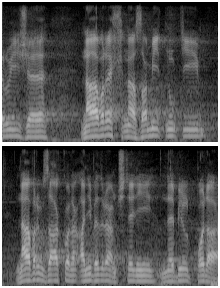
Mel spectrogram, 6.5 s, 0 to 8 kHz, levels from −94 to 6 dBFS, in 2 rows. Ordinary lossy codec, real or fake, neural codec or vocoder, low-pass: Opus, 64 kbps; real; none; 7.2 kHz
